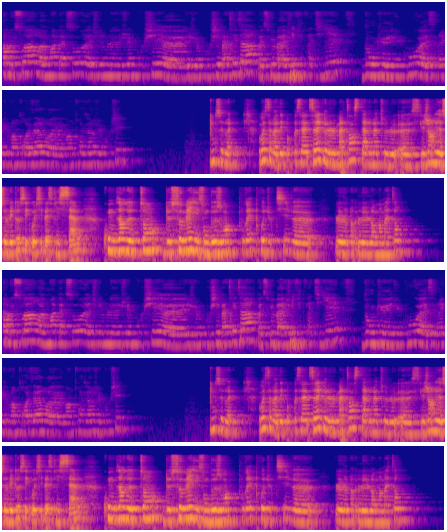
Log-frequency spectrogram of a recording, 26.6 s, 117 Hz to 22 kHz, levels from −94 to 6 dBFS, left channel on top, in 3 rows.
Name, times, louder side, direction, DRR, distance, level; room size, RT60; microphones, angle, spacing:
voice 1, 0.0-11.3, right 1 dB, 55° right, 1.7 m, -42 dB
voice 2, 13.0-24.0 24.4-25.7, left 1 dB, 10° left, 0.6 m, -23 dB
16.5 x 8.1 x 2.2 m
head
